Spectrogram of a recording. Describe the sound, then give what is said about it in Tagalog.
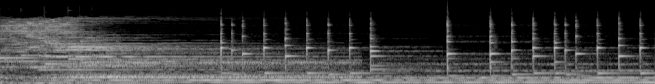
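A cellphone ringtone for an incoming call: a bright electronic tune that settles into a steady rhythm of repeated plinking notes, loud and uninterrupted. “may tumatawag sa aking cellphone”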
